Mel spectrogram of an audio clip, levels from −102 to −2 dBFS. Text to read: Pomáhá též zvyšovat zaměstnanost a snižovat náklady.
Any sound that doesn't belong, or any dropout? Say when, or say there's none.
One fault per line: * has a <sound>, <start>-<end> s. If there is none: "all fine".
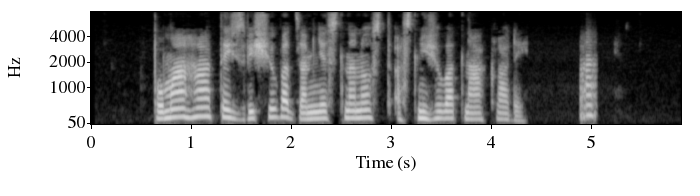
* has a laugh, 4.9-5.1 s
